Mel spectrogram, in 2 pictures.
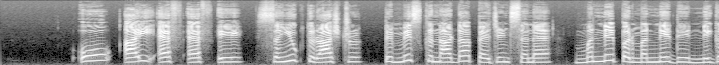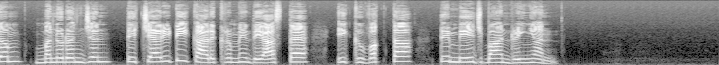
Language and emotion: Dogri, neutral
